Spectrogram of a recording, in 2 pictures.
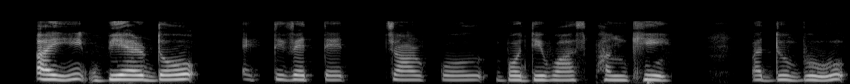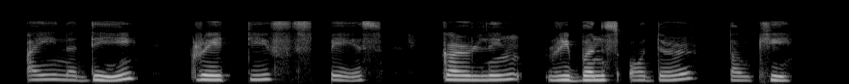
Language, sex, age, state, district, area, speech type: Manipuri, female, 18-30, Manipur, Kangpokpi, urban, read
